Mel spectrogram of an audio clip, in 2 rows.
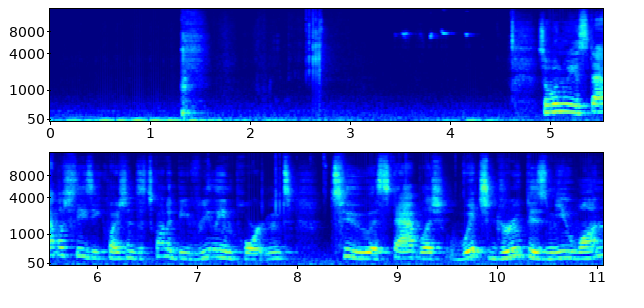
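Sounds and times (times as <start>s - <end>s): person coughing: 1.3s - 1.6s.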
